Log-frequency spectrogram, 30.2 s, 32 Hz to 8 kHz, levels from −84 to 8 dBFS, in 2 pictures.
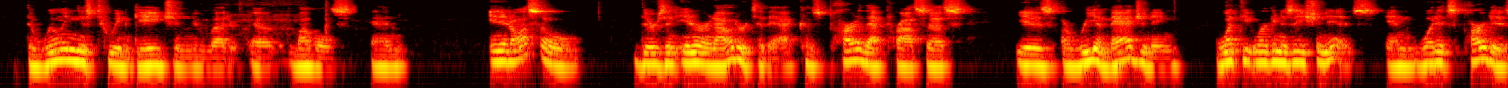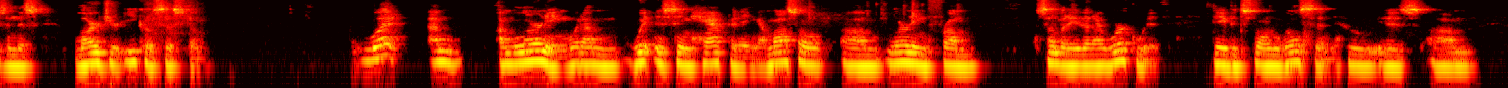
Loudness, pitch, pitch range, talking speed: -23 LUFS, 130 Hz, 125-150 Hz, 130 wpm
